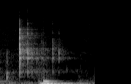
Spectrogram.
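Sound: dice being rolled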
